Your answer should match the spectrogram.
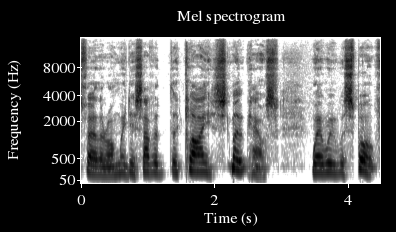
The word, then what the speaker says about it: Cley: We stopped at Cley next to Sea, that's spelt C-L-E-Y, but it's pronounced by the Norfolk Dumplings as Cley, so I call it Cley next to Sea, which is the scene of recent US helicopter crash on the salt marshes.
